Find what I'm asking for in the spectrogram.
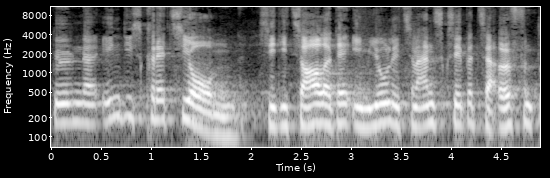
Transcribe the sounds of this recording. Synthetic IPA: d̥ʊɾnəʔɪnd̪iskʰɾɛt͡sjoːnsid̥it͡sɑːləd̪ɛʔɪmjuːlit͡svænsksɪb̥ət͡sæ̰ʔœfənt

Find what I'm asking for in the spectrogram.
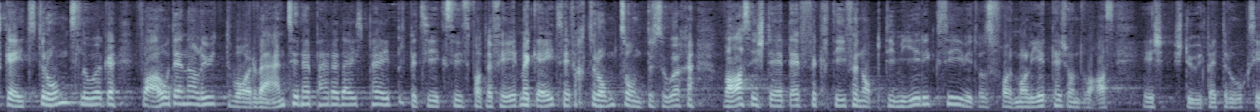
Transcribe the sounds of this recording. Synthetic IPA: sɡ̥ɛɪtsd̪̥ɾʊmt͡sluəɡəfɔɑldɛnəlytʋɔæɾʋæ̰ːntsinəpʰɑɾɑd̪ɛɪspʰɛɪpəb̥ɛt͡siːɪksʋiːsfɔd̥̪əfɪɾməɡɛɪtseɪfəχd̥ɾʊmt͡sʊnt̪əɾsuəχə | ʋɑːsɪʃd̥ɛːtɛfɛkχt̪iːfənɔptimiəɾiksiːʋid̥usfɔɾmuliəɾthɛʃʊndʋɑ̰ːs | ɪʃʃtyːɾb̥ɛt̪ɾuːkksiː

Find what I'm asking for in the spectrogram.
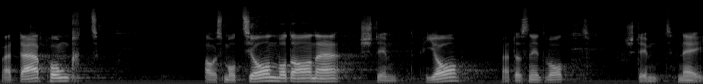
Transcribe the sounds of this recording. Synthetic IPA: vɛ̰ːɾd̥æːpʰʊŋkt | ɑwsmɔt͡sjoːnvɔtɑːnæːʃtɪmtjoː | væ̰ːɾd̥ɑsnɪdvɔt | ʃtɪmtnɛɪ

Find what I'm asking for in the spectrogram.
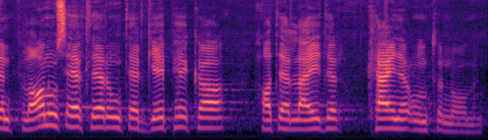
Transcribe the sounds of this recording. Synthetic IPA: eːnpʰlɑːnʊŋsɛɾkʰlɛːɾʊŋd̪eːɾɡeːpʰeːkʰɑː | hɑt̪eːɾlæɪd̪əɾkʰæɪnəʊnt̪ʰəɾnɔmən

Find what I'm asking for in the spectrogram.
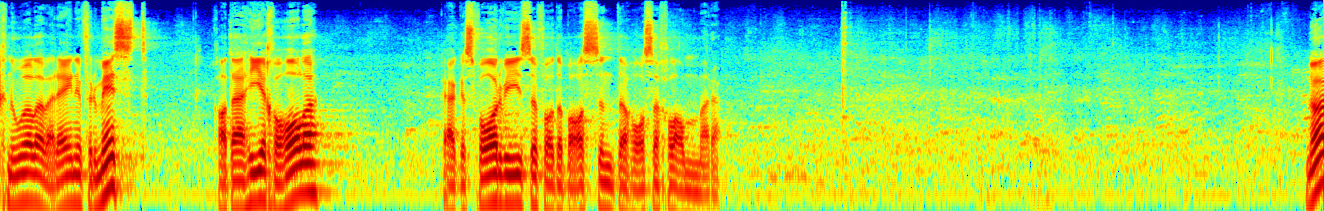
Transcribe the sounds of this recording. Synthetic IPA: χnuələʋæ̰ːɾɛɪnəfəɾmɪst | χɑ̰d̪æːɦiːəχoɦɔlə | ɡ̥æ̰ɡ̥əsfoːɾviːsəfɔd̪əpɑsənd̪əhɔsəχlɑ̰mːə̰ɾə̰ | nœ

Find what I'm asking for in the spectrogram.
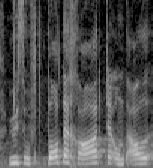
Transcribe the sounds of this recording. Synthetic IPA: yːsuft̪b̥ɔdəχɑːɾtəʊndɑl

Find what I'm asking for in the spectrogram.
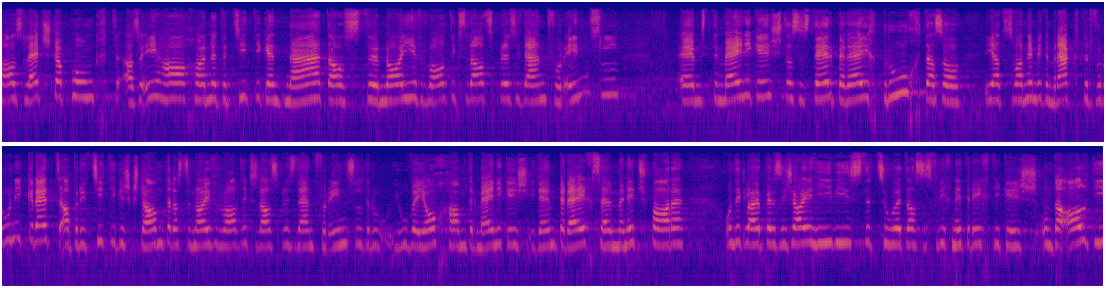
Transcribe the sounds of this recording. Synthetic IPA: ɑlslɛt͡stəpʰʊŋktɑ̰lzoɪhɑχœnːədəɾt͡sitɪkɛntnæːd̥ɑsd̥əɾnœʏifəɾvɑltɪksraːtspɾɛsidæntfɔɾɪnzl̩ | ʔɛːmd̥əɾmæɪnɪɡɪʃd̥ɑsəsd̥ɛɾbɛɾæɪχb̥ɾuːχtɑlzo | ɪhɑtt͡svɑːɾnɪdmɪtəmɾɛkʰt̪əɾfɔɾunikɾɛtːɑbəɾit͡sitɪkɪʃkʃtɑndəd̥ɑsd̥əɾnœʏifəɾvɑltɪksrɑːtspɾɛsidɛntfɔɾɪnsl̩dəɾuːvejɔχhɑmd̥̪əɾmæɪnɪɡɪʃɪdɛmbɛɾæɪχsɛlmənɪtʃpɑːɾə | ʊndɪɡ̥laʊbədɛsɪʃaʊəɦiːviːsd̥ət͡suəd̥ɑsəsfɪlɪχtnɪd̥ɾɪχtɪɡɪʃʊndɑʔɑld̥i

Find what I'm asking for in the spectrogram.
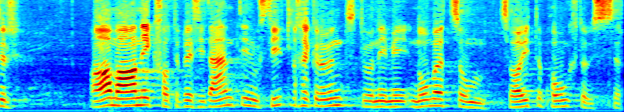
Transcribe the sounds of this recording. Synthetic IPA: d̥əɾ | ɑːmɑːnɪkfɔdəpɾɛsidæntɪnustiːtləχəɡɾɵntːuːənimɪnʊmət͡sʊmt͡svœʏtəpʰʊŋkχtʉsːə

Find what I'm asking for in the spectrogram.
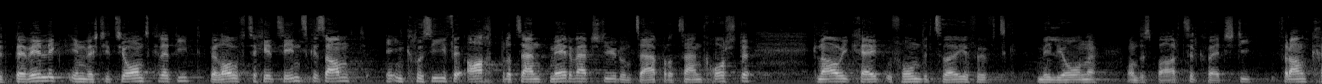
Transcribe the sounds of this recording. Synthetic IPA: təɾb̥ɛʋɪlːɪktɪnvɛʃtit͡sjoːnskʰɾɛditb̥ɛlɔʊftsɪχjɪt͡sɪnskesɑmtɪŋkʰlusiːfəʔɑχtpɾɔt͡sæntmeːɾvʋɛrtsʃtyːɾʊntt͡sæːpɾɔt͡sæntχɔʃtə | knɑwɪkʰχɛɪtufhʊnd̪ərt̚t͡sʋœʏəfʏnft͡sk | miljoːnəʊndəspɑːɾt͡sɛɾkʰʋɛt͡ʃti | fɾɑŋkχə

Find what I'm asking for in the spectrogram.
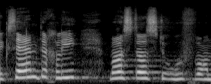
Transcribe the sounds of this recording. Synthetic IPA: əksɛndəχli | vɑsdɑsdəufvɑn

